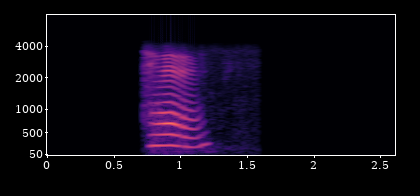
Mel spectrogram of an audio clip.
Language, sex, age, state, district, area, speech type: Santali, female, 18-30, West Bengal, Purba Bardhaman, rural, conversation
